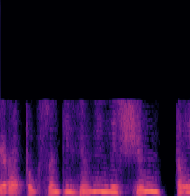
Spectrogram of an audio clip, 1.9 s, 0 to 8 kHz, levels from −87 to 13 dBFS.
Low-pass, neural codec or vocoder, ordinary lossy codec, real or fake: 7.2 kHz; codec, 16 kHz, 0.5 kbps, FreqCodec, smaller model; AAC, 16 kbps; fake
